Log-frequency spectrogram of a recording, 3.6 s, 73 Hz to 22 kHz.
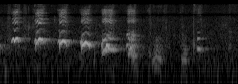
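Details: Rhodesian Ridgeback puppy, 16 days old, calling its mother to be fed; a run of six strong short yelping whines at an even pace, then fading softer whimpers.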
